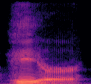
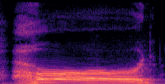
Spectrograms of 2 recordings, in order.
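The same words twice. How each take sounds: First: Hear said like here, with the long ee; wrong form. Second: Heard said as herd, rhyming with bird, drawn out; correct pronunciation. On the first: Teacher warning students against the mistake. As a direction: contrast hear with Heard. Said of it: "not hear". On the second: Teacher showing students the right past form. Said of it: "You must just pronounce it this way". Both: Shown as a demonstration.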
